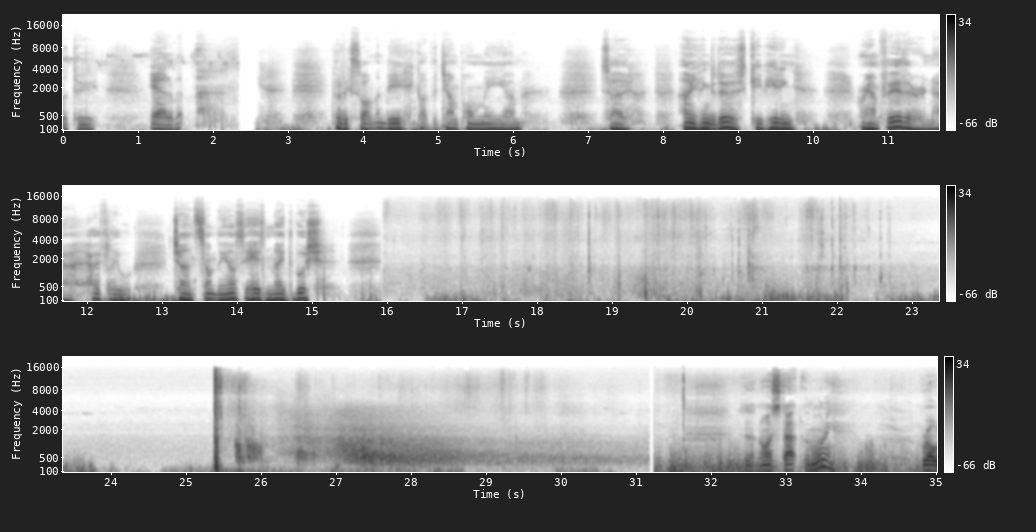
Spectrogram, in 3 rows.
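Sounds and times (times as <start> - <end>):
faint rustling and handling noise: 16.0 - 22.6
gunshot echo off hills: 25.4 - 31.2
rifle shot: 25.4 - 31.2.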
